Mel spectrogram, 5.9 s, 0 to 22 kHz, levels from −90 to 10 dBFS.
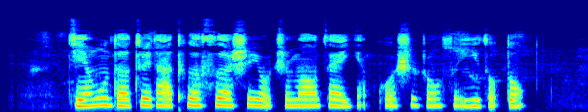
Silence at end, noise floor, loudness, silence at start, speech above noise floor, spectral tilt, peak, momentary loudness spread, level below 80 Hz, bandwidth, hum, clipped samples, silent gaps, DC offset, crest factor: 0.65 s; -69 dBFS; -25 LUFS; 0.7 s; 45 dB; -4.5 dB/octave; -8 dBFS; 7 LU; -78 dBFS; 7.8 kHz; none; under 0.1%; none; under 0.1%; 16 dB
